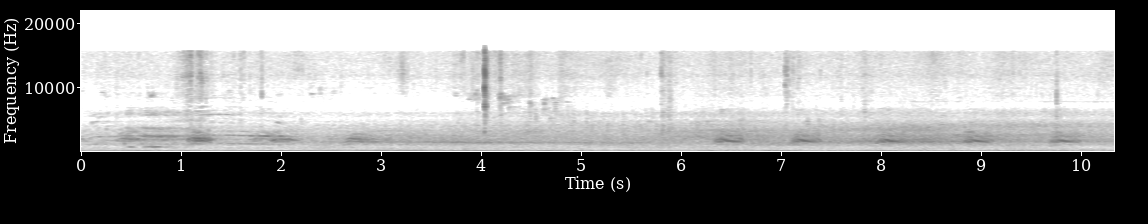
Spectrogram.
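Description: A crow cawing repeatedly: several short caws at the start, then a run of five about a second apart in the second half, over a steady low rumble.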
